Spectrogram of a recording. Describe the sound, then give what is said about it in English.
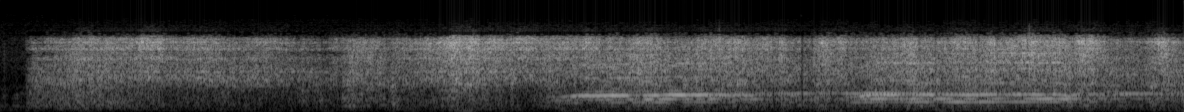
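A train at the Pekin railroad station rumbles steadily and loudly, then a sustained horn or whistle sounds twice in the second half over the continuous clatter. No one speaks. “that day, I met Dick Fawcett again, this time at the Pekin Railroad Station”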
